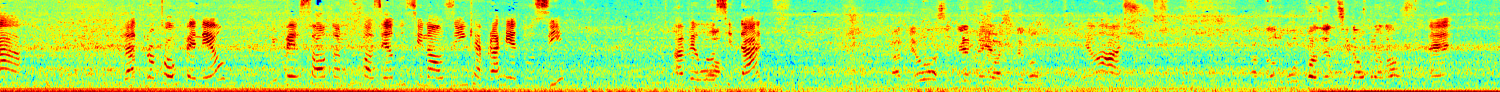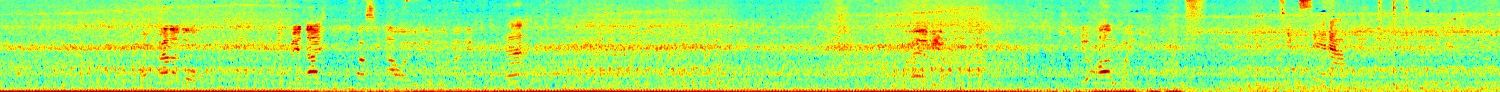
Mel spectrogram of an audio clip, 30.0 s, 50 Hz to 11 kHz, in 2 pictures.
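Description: Scania 113H truck's 11-litre six-cylinder diesel droning inside the cab while driving on the highway. The low drone eases off about eight seconds in, comes back stronger about five seconds later, and drops again near the end.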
